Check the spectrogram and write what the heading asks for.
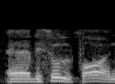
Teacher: اقلاب بقلب النون الى ميم واخفيها في الباء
